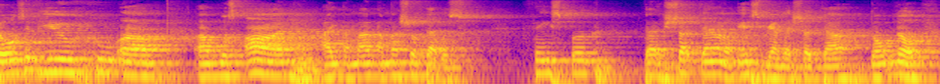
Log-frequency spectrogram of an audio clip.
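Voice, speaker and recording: A man talks at a fairly slow pace with a fairly high pitch and fairly even intonation. The recording has audible room echo and noticeable background noise. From New York. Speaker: dance instructor. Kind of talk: casual sign-off to viewers. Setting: live-streamed online class.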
